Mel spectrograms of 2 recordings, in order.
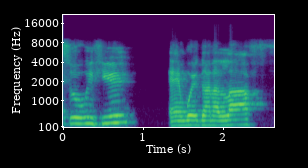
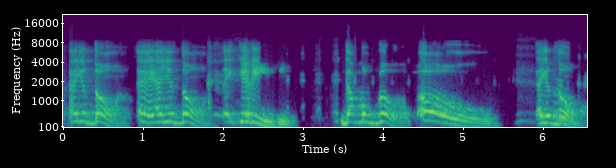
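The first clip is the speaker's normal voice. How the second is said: put-on Jersey accent; 5 semitones higher than usual. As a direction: play your New Jersey cousins greeting you, Jersey accent. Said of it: "I gotta do my Jersey accent for you".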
